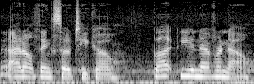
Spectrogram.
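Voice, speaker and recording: A woman's voice: mid-range voice, moderate pace, background noise, lightly acted. A woman playing a weary, sardonic young immigrant courier in a video game, with a dry, guarded delivery. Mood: gentle, sympathetic. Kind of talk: video game dialogue acting.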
